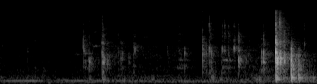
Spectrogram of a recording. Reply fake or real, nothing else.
real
